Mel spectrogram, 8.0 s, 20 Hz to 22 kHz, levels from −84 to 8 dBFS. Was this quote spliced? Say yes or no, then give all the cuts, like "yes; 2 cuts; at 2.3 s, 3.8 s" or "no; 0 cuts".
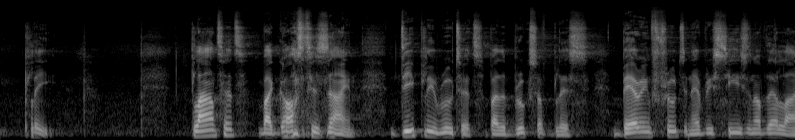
no; 0 cuts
